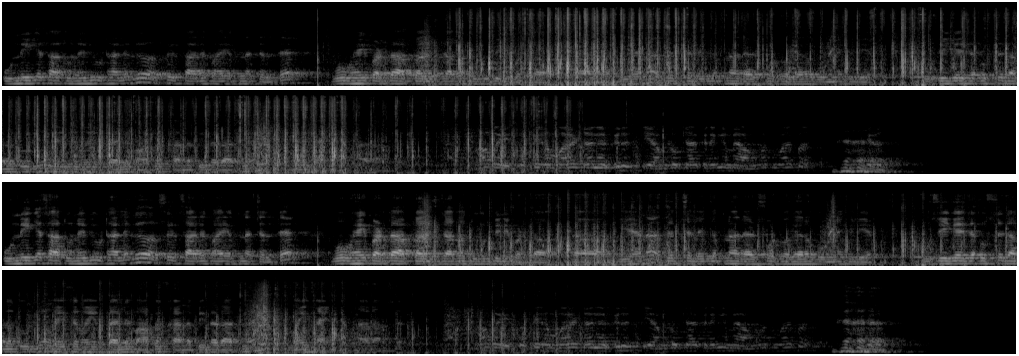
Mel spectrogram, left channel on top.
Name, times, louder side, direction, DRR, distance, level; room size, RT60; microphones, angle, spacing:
voice 1, 0.0-8.8 9.2-14.2 18.4-19.0, right 3 dB, 75° right, 2.3 m, -40 dB
sound 1, 2.8-16.6, right 4 dB, 30° right, 1.3 m, -52 dB
sound 2, 3.2-3.6 3.8-3.9 4.3-16.8, left 7 dB, 90° left, 1.0 m, -40 dB
voice 2, 9.1-9.6 14.9-18.3 18.8-19.0, left 2 dB, 30° left, 2.7 m, -49 dB
29.5 x 17.0 x 8.0 m
head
